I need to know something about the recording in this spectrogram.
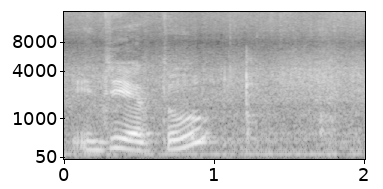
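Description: Wooden spoon stirring frying onions and chopped garlic in a nonstick pan, with a few squeaky scraping strokes in the first second over a sizzle.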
